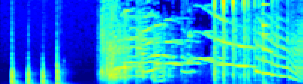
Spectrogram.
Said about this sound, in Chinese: 一听见敲门声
